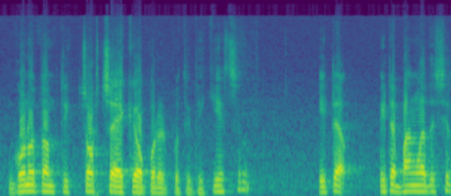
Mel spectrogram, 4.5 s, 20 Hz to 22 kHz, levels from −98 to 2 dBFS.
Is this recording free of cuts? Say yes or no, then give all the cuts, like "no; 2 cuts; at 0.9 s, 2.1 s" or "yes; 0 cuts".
yes; 0 cuts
